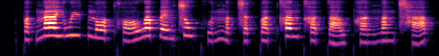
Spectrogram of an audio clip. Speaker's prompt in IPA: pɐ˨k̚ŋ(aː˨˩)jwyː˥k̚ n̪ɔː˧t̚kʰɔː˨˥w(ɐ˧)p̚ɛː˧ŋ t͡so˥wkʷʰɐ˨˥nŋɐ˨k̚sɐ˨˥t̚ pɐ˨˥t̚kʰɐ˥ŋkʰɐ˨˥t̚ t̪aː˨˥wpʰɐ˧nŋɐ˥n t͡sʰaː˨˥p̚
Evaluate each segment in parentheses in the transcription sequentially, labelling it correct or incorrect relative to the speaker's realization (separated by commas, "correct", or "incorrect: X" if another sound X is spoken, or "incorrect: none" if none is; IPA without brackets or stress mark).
incorrect: aː˥, incorrect: ɐ˥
